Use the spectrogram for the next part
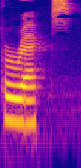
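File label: "corrects", English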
